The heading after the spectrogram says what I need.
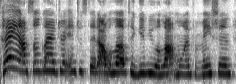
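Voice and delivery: perky imitation of a sales message; mock eager pitch. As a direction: imitate an over-keen recruiter gushing. Acts out recruit's eager pitch.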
